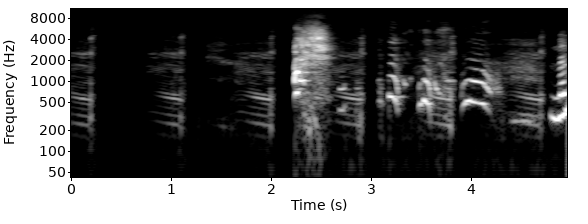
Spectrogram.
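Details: A mother sneezes once, loudly and forcefully, during quiet talk, and her baby girl follows with laughing, playful vocalizing: sneezing.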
